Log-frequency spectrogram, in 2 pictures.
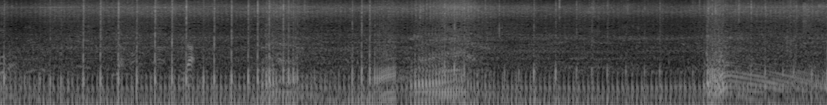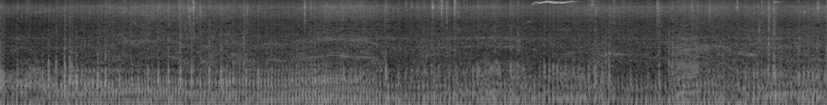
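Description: Trials motorcycle engines idling with a fast, even ticking beat, with a few short throttle blips.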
